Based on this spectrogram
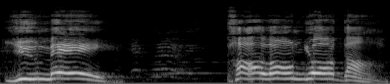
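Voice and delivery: ordinary talk, nothing marked

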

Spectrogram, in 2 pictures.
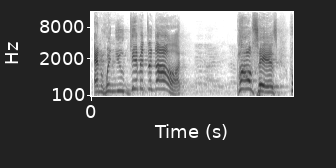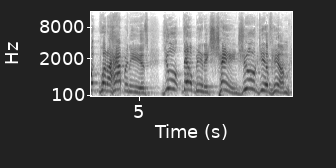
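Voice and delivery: loud, high, driving sermon voice; preacher urging the church to cast off worry; preaching at full force. Acted. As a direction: push the promise out with growing fire.

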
